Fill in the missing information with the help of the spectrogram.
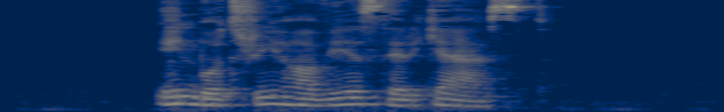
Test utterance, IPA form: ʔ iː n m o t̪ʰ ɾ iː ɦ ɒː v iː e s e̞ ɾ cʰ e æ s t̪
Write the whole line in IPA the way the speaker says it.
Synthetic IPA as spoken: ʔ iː n b o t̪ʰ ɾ iː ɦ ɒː v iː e s e̞ ɾ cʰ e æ s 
